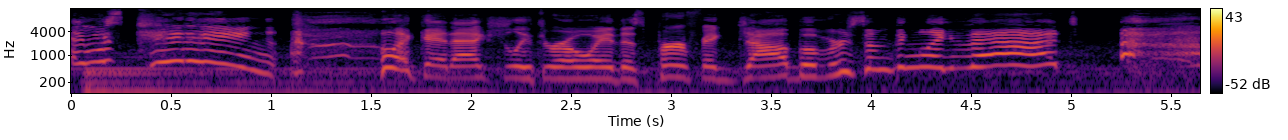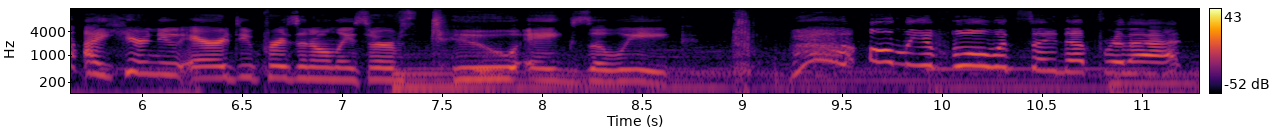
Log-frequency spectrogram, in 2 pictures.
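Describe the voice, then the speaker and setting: A cocky young snake-woman case specialist, with a playful, bossy way of teasing. Her voice sits high and bright, and it bounces all over. Faint game music plays behind her. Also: heavily acted.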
